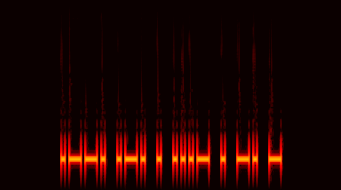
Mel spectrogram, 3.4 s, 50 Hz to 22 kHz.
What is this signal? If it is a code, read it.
Morse code, heard as a keyed tone, about 30 wpm, 700 Hz. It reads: PREVENT
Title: Sentences from Top 1100 Words - New Word Drill Alt - 30wpm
